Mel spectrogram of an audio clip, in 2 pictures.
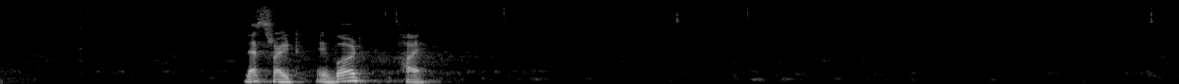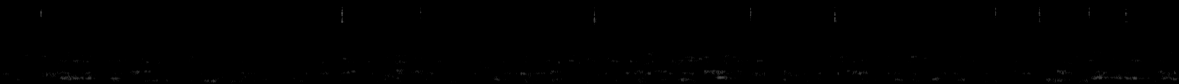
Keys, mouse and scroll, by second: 2.1 click, 3.9 Delete, 6.4 click.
